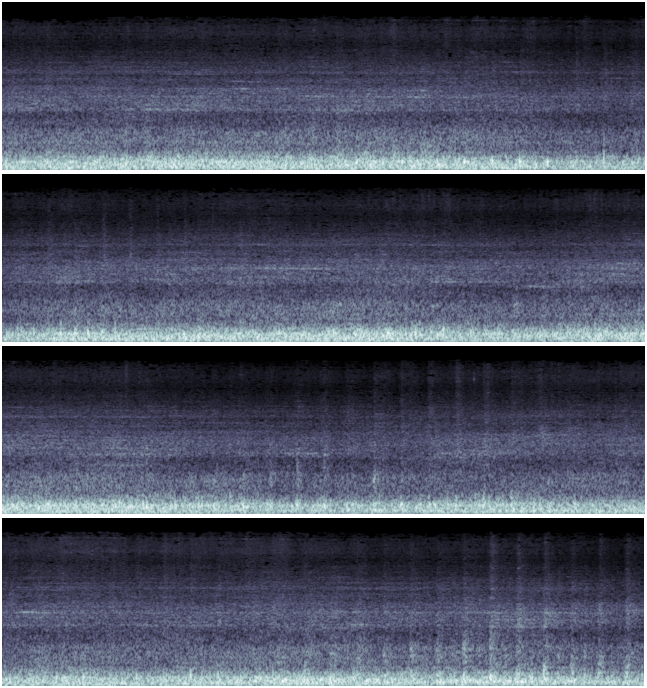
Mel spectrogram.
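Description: Freight train of covered hopper cars rolling steadily past, the wheels rumbling on the rails.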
